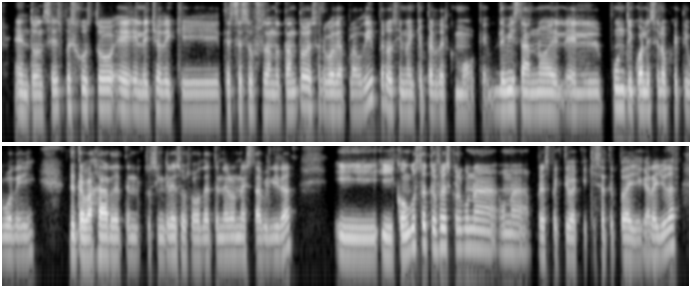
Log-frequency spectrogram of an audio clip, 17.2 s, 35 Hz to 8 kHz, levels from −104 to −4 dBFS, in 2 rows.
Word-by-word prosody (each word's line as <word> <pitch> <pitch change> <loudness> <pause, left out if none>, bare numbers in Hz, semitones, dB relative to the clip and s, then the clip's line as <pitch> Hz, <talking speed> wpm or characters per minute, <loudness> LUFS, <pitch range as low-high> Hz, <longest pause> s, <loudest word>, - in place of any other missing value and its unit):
Entonces, 115 +2 -1
pues, 140 +2 -2
justo, 135 0 0
eh, 125 -1 +4
el 120 -2 +1
hecho 120 +2 +2
de 120 -1 +1
que 115 0 -7
te - - -3
estés - - 0
disfrutando 120 -1 -2
tanto 125 +5 +1
es 135 - -1
algo 120 0 0
de 120 - +3
aplaudir, 115 +10 -2
pero 130 - 0
si 125 0 -7
no 120 - -4
hay 115 - -2
que - - -5
perder - - -1
como - - -7
que - - -11
de 125 0 -2
vista, 125 -1 +2
¿no?, 125 +1 -2
el 115 -1 -1
el 120 0 0
punto, 135 -2 +1
y - - 0
cuál 125 0 +4
es 120 - -3
el - - -1
objetivo 120 0 -3
de 120 +3 -6 0.4
de 125 - +4
trabajar 115 +1 +7
de 115 0 +1
tener 115 -1 -9
tus - - -8
ingresos, 115 -1 -1
o 110 - -1
de 115 0 -1
tener 115 0 -3
una 120 0 -1
estabilidad. 115 +6 0 0.5
Y, 115 -1 0
y 115 -3 +6
con 120 - +4
gusto 170 +2 +4
te 160 - +1
ofrezco 165 +1 +3
alguna 155 -2 0
una 135 -1 -5
perspectiva - - -2
que, - - -15
quizá, - - -4
te - - -10
pueda 115 - +2
llegar 105 +1 -2
a - - +5
ayudar, 150 +9 +1
120 Hz, 220 wpm, -24 LUFS, 115-130 Hz, 0.5 s, trabajar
